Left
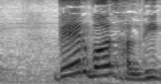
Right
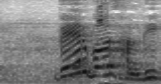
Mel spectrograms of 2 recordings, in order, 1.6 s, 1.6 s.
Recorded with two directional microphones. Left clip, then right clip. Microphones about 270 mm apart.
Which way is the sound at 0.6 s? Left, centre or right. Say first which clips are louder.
Right 2 dB; left.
